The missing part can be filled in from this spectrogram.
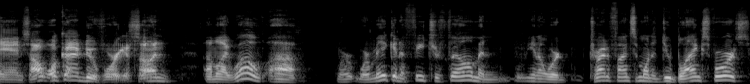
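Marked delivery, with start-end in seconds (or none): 0.4-1.7 put-on rough, gruff old-timer cowboy voice. Recounting phoning a man about blanks for a film, in Baron Winchester's gruff cowboy voice. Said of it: "Had a gruff old kind of cowboy voice".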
